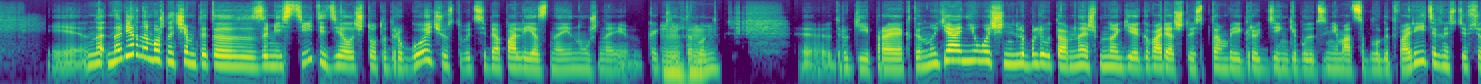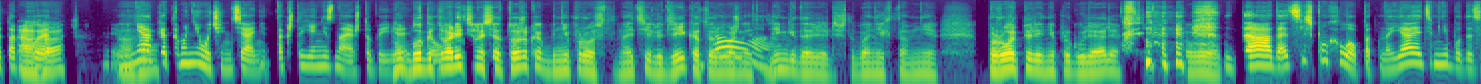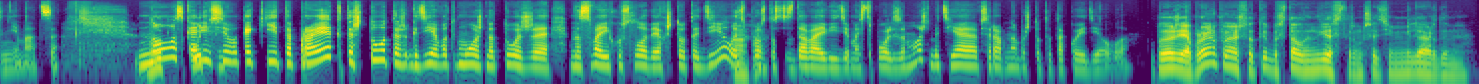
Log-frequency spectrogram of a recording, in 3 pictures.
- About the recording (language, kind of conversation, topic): Russian, podcast, Что для тебя важнее — деньги или свобода?
- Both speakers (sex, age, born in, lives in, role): female, 40-44, Russia, Sweden, guest; male, 30-34, Russia, Germany, host
- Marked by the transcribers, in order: other background noise; tapping; drawn out: "Да"; laugh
